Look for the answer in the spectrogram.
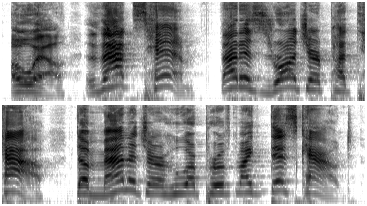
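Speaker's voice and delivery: loud accusing yell. Retold or imitated. Customer yelling at the cashier to accuse him, loud. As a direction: shout and point him out. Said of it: "and yelled".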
